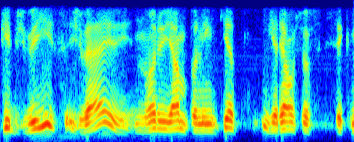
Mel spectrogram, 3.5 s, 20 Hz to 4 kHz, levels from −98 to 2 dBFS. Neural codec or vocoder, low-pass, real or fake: none; 3.6 kHz; real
